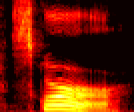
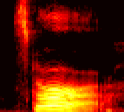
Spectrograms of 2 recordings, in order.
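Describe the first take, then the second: First: It is said as one syllable, Canadian style. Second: The same.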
